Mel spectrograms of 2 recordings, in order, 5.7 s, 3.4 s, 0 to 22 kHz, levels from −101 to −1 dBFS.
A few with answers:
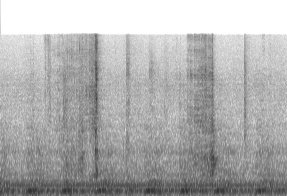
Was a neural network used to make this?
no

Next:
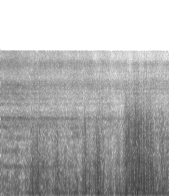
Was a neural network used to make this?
yes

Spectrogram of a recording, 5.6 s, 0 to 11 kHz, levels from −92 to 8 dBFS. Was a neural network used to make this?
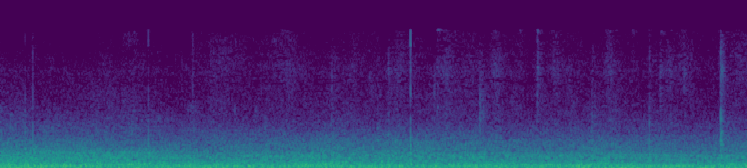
no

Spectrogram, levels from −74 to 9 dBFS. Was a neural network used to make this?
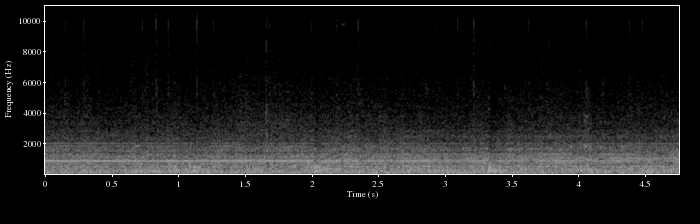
no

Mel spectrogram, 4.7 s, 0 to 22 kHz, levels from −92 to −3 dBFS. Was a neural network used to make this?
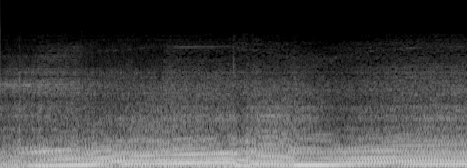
no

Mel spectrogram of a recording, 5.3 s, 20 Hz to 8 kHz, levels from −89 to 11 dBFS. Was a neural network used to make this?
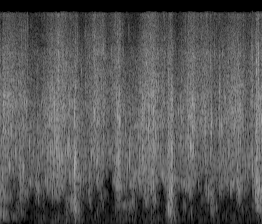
no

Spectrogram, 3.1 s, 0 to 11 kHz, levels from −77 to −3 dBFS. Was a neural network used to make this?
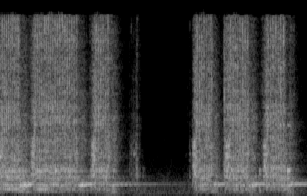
no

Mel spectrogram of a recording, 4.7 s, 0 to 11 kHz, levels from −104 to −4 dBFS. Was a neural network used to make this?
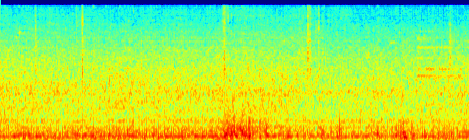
yes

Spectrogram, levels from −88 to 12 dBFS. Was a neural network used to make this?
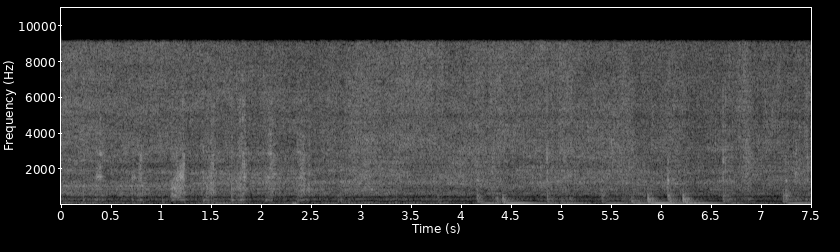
no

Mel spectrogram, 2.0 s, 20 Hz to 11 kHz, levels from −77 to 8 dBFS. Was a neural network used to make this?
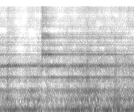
yes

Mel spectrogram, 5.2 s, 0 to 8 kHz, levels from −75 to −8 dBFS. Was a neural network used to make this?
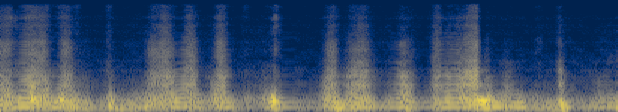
yes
